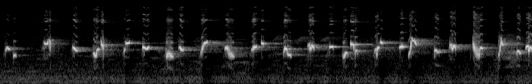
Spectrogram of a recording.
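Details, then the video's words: Sooty-headed bulbul pouring out a varied song to provoke other bulbuls into singing, a steady stream of short liquid notes bending up and down, roughly three or four per second, loud and clear against a quiet background. "ber macam" suara trucukan ini bikin trucuk lain iri jadi langsung ikut bunyi"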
